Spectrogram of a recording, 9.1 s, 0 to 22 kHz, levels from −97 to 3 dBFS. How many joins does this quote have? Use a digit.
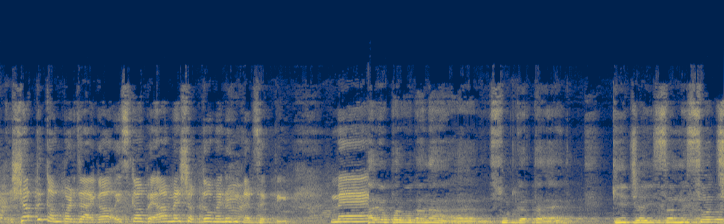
1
